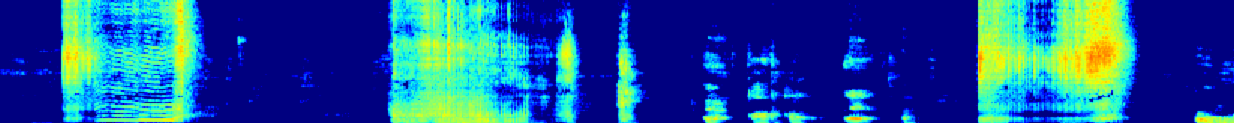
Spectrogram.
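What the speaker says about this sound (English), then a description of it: "That long fart you do just as you're standing up." Several fart sound effects, including long wavering ones, come in separate bursts with short gaps between them. They are loud and close, with no voices heard.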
